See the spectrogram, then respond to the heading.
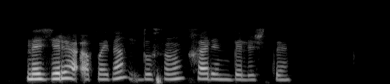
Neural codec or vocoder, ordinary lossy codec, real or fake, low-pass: vocoder, 44.1 kHz, 80 mel bands, Vocos; MP3, 32 kbps; fake; 5.4 kHz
